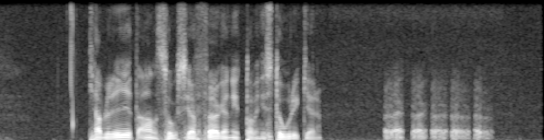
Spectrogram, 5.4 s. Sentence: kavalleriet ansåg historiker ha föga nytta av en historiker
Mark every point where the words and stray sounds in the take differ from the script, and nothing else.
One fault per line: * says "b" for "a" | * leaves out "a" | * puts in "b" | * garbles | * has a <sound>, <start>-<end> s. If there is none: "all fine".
* says "sig" for "historiker"
* has a laugh, 3.9-5.0 s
